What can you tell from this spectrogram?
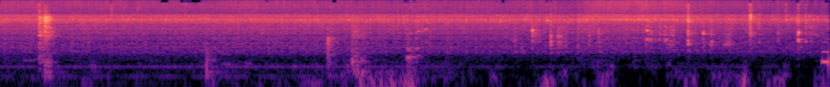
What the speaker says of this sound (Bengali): এবার আমি পালং শাকের পেস্টটা আমি ঢেলে দেবো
